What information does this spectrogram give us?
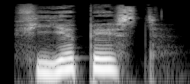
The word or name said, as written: fjerdebedst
